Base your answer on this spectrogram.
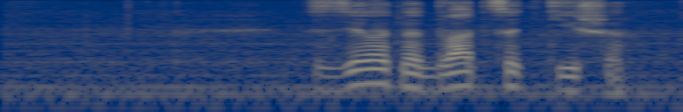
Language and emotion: Russian, neutral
